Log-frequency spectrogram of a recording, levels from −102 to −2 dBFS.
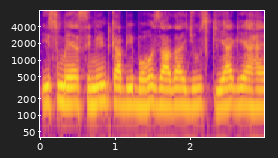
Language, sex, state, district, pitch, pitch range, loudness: Hindi, male, Jharkhand, Palamu, 155 Hz, 150-160 Hz, -14 LUFS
